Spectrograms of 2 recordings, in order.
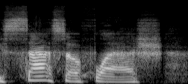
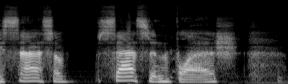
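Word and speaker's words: Sassaflash: at me I know her name is actually sassa flash but when I'm talking about her fastly I say sass sassin flash so yeah I I know I'm sorry I pronounced it wrong all right I'm out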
